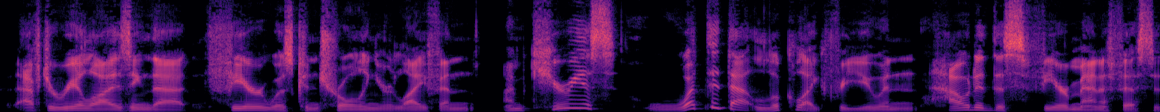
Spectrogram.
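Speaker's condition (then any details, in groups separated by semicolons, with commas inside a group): No condition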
